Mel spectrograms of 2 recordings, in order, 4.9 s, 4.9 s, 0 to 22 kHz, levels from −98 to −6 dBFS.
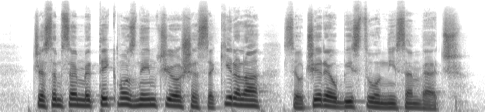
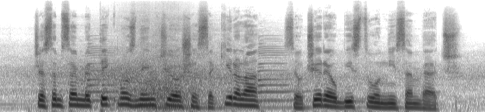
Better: first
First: none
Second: background sound (Wind instrument, woodwind instrument + Car passing by); 15 dB below the speech

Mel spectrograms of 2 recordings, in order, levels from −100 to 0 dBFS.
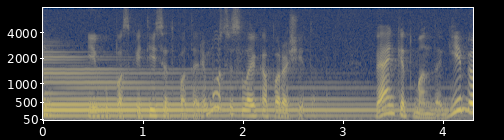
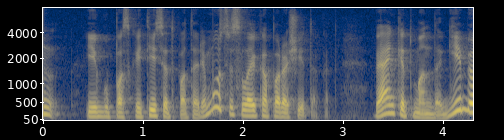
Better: second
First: background sound (Guitar); 1 dB above the speech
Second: none

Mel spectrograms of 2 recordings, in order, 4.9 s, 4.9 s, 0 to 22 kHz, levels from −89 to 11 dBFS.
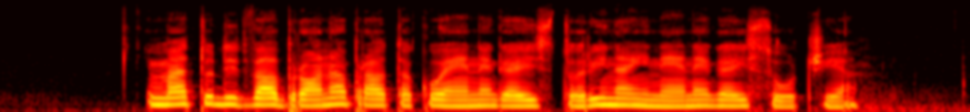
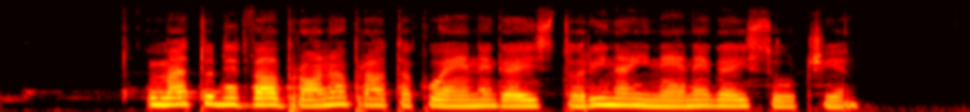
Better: first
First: none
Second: noise reduction (neural mask model DeepFilterNet 3)

